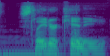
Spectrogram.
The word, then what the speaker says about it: Sleater-Kinney: By the way, locals pronounce the name of the road Sleater-Kinney, not Sleater-Kinney, and that's how the band has continued to say the name.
